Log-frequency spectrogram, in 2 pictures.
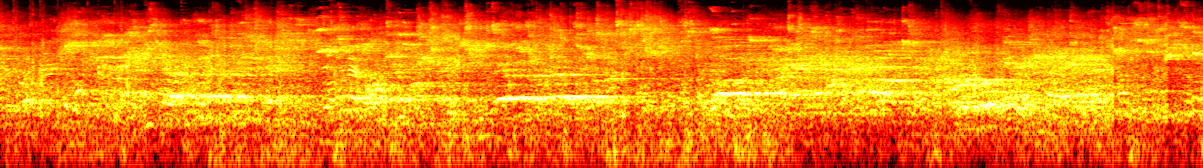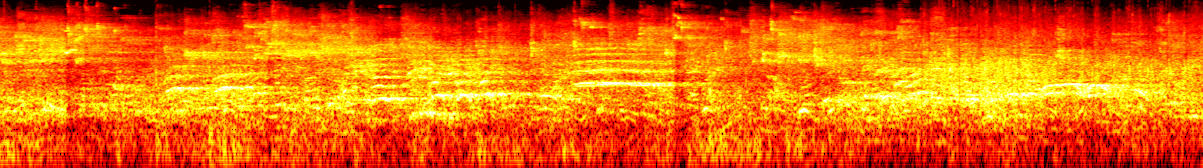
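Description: Live basketball game sound in a large gym: a basketball bouncing on the hardwood floor, with indistinct voices of players and people on the sidelines calling out throughout.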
